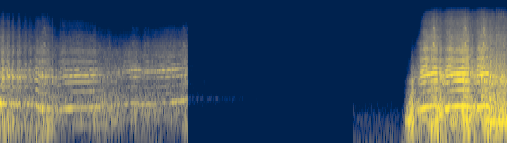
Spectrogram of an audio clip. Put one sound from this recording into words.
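A rally car engine roars at high revs.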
